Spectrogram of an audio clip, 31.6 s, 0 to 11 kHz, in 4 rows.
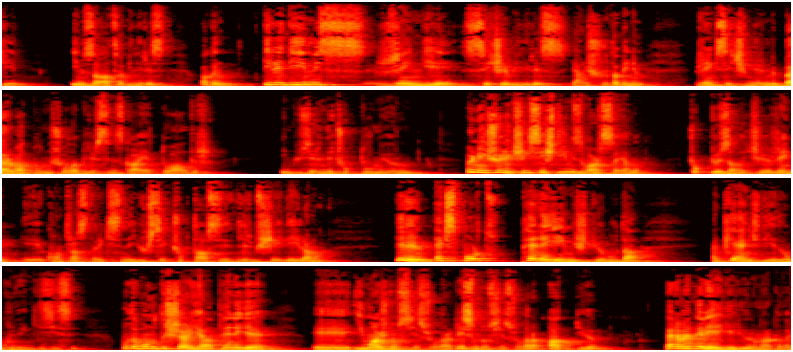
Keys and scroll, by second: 30.7 <.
